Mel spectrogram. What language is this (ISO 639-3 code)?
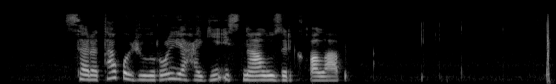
abk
